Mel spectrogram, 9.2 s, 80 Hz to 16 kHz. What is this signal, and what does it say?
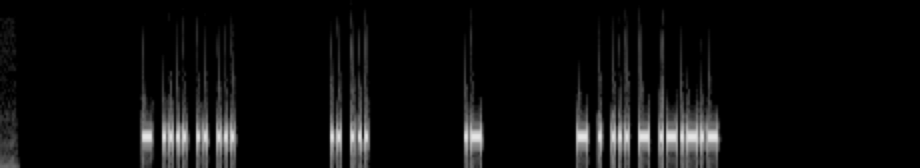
Morse code, heard as a keyed tone, about 36 wpm, 700 Hz. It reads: THIS IS A TEST.
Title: 4x Word-Spacing - Sentences from Top 500 Words - 35wpm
